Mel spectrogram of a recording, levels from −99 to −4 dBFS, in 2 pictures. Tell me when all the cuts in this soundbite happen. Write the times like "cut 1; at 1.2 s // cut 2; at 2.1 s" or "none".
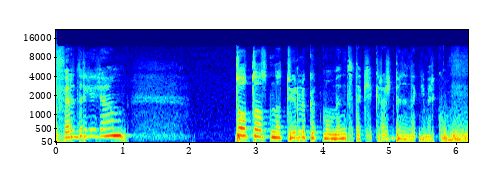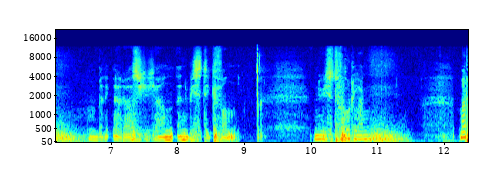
none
